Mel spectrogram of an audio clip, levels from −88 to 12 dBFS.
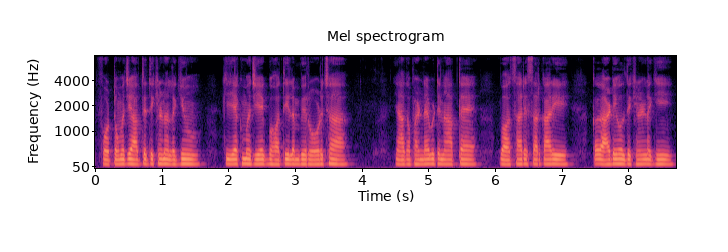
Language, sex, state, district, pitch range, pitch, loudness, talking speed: Hindi, male, Uttarakhand, Tehri Garhwal, 115-125 Hz, 120 Hz, -15 LUFS, 195 wpm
